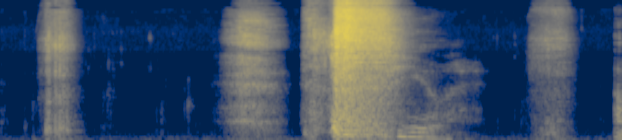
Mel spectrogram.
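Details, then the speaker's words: Sneezing triggered by black pepper used in cooking minutes earlier: repeated sniffing and snorting, one loud hissing sneeze, then a voiced groan. The sneezing is persistent. "And I had the brilliant idea of using a lot of black pepper."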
